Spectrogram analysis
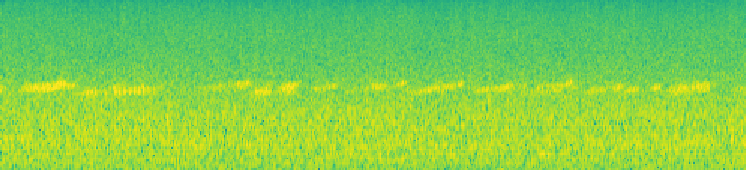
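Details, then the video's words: Frogs by a river in a moss-covered forest give a fast, rattling string of high pulsed notes in short uneven bursts, heard against the constant hiss of running water. "River and Frogs sleep sounds"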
